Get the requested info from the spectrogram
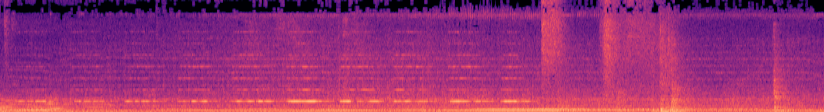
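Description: Fire truck's diesel engine running as the truck drives slowly into the station bay, with a high beep repeating about twice a second for the first eight seconds. A few short hisses of air follow near the end.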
